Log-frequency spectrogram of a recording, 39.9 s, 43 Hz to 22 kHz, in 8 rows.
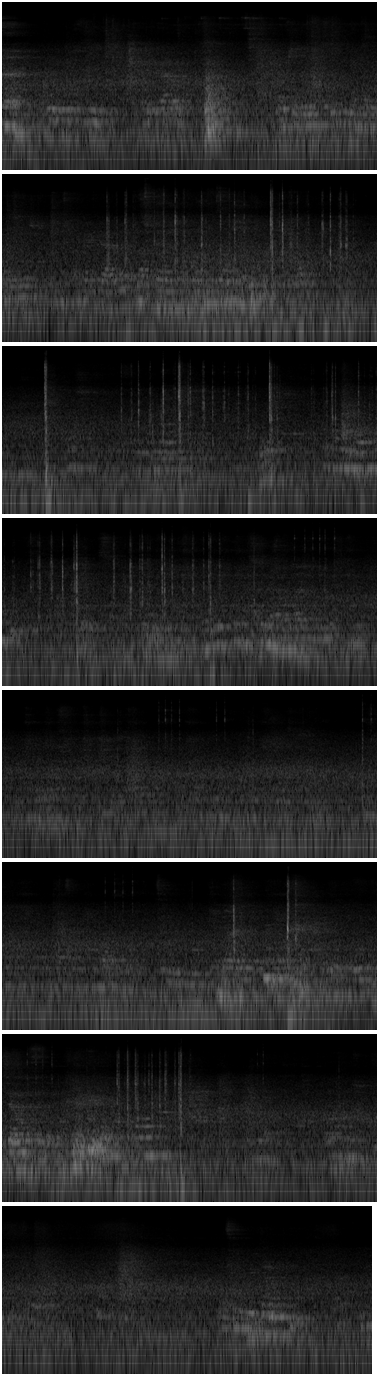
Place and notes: ESAD.CR, Portugal - Biblioteca ESAD - Sala de Informática
Recorded with TASCAM DR40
